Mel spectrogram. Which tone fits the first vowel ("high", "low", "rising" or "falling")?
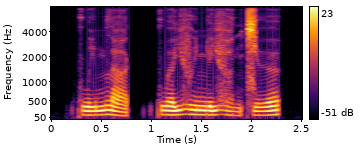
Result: rising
